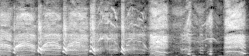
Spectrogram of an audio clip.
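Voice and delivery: long rising burst of laughter; big high laugh. Real, not acted. Big laugh after punchline.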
